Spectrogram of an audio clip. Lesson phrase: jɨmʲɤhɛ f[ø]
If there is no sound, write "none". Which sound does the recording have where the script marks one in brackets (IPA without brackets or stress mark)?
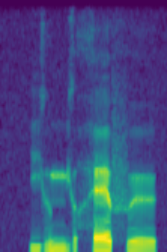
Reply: ø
